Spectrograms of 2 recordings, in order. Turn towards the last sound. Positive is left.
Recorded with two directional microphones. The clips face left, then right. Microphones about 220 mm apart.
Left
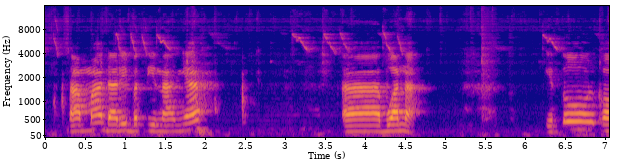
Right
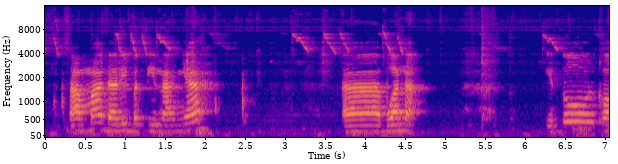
turn(degrees=35)  # may be behind; listen again after turning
